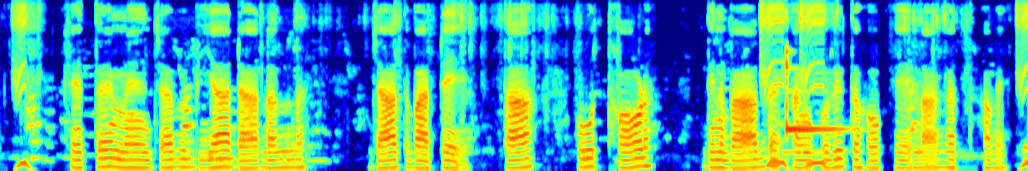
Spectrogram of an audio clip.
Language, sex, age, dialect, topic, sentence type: Bhojpuri, male, 25-30, Northern, agriculture, statement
